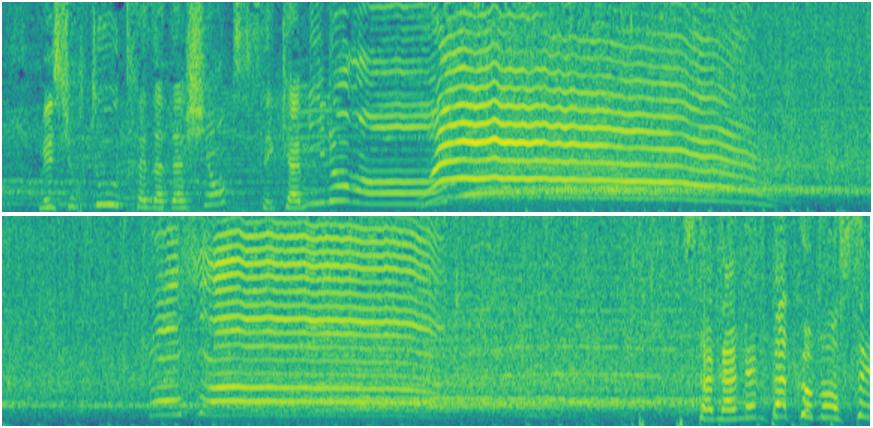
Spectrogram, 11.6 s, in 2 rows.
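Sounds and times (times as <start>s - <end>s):
speech: 0.2s - 2.6s, 10.6s - 11.5s
audience clapping: 3.4s - 11.5s.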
